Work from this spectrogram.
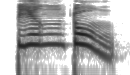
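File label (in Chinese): "冷冻" Mandarin Chinese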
